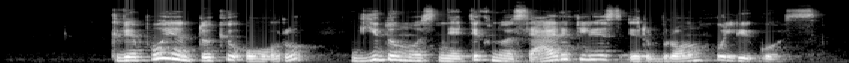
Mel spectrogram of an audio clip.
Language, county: Lithuanian, Vilnius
